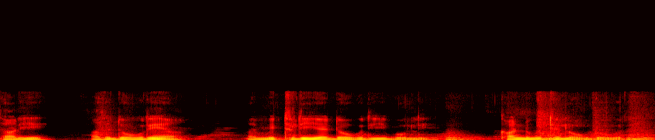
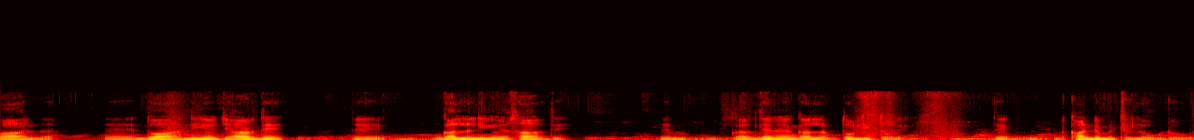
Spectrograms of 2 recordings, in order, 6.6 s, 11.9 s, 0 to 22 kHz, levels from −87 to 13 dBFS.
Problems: none marked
